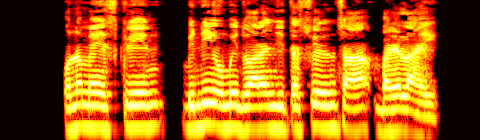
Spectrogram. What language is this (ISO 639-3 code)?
snd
